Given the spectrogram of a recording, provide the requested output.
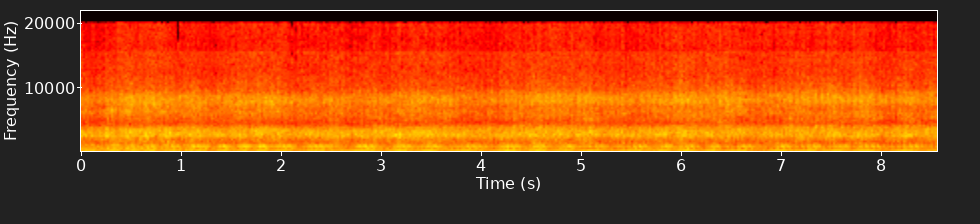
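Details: Tractor diesel cultivating under working load after an engine knock was repaired: steady, even drone with no knocking or tapping; runs healthy.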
